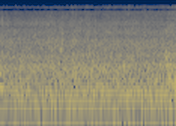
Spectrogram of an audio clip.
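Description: Steady rush of a shallow mountain river running fast over rocks.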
